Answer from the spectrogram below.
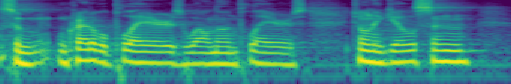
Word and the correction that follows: Gilkyson: Um, I'm pronouncing that correctly. Guitar. – Gilkyson, yeah. – Gilkyson, yeah. Uh,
